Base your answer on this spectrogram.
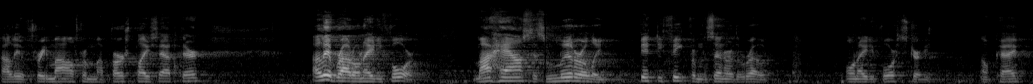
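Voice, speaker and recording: Against noticeable background noise and audible room echo, a man of medium pitch speaks with ordinary pitch variation and long, frequent pauses. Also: fairly quick pace. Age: 60s. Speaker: resident speaking at town hall. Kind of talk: public comment at town hall. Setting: town hall meeting. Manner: halting.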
